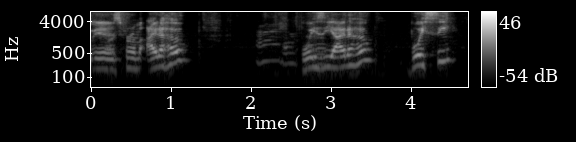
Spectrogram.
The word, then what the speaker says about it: Boise: Boise, not Boise. It's very important. It's spelled with an S, not a Z.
